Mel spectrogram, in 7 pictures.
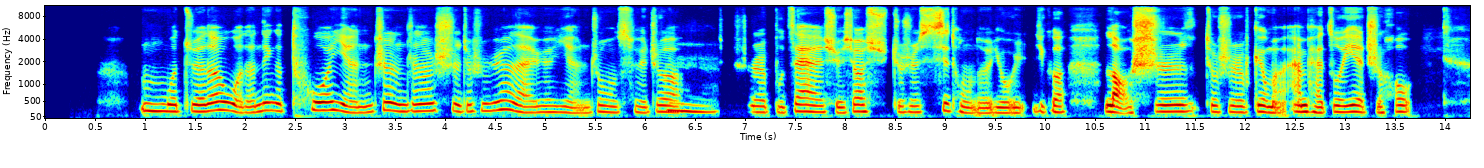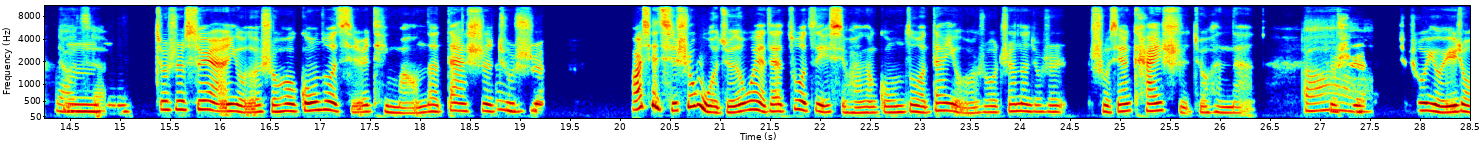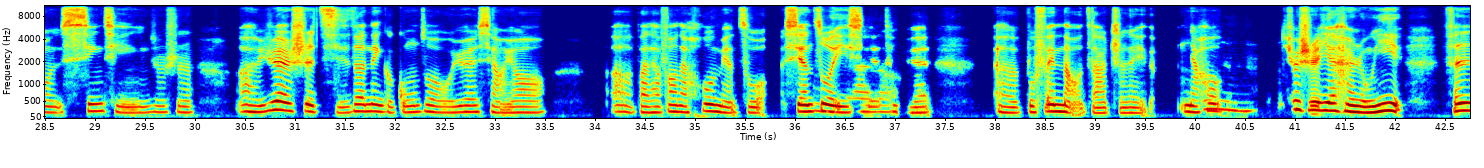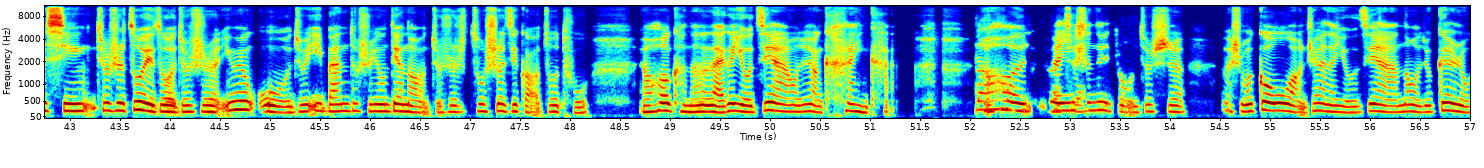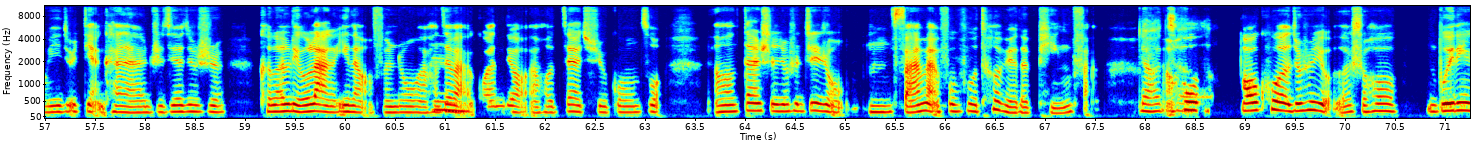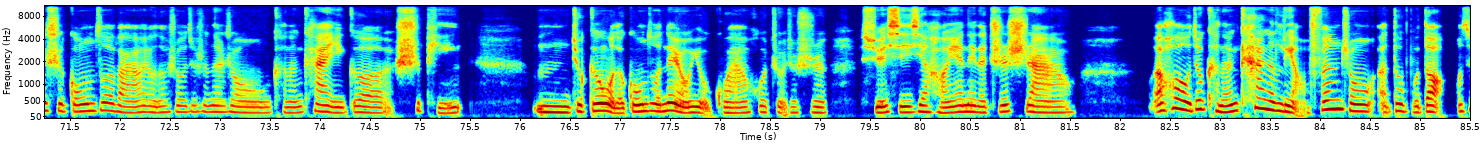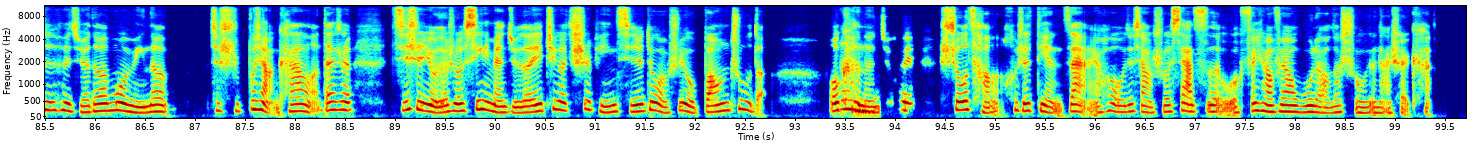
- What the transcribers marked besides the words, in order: none
- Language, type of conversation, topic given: Chinese, advice, 我怎样才能减少分心，并在处理复杂工作时更果断？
